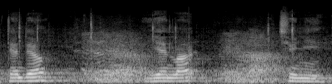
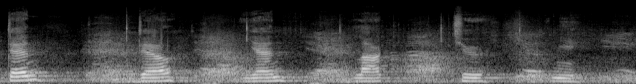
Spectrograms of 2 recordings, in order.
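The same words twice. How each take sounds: First: Den del, yen lak, chu ni in two-syllable groups; repeat in pairs. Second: Den, del, yen, lak, chu, ni syllable by syllable; a pause after each of den, del, yen, lak, chu, ni; real slow. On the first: Teacher repeats Tibetan name for class, syllables in pairs. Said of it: "One more time". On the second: Teacher leads class through Tibetan syllables, real slow. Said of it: "We'll go real slow". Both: Shown as a demonstration.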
